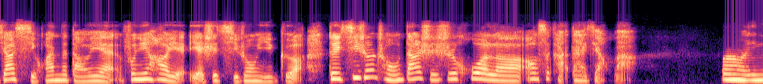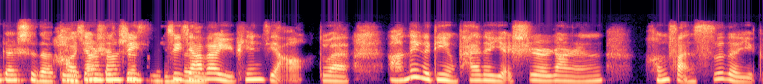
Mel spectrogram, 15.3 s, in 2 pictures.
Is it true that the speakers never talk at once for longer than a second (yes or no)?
no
